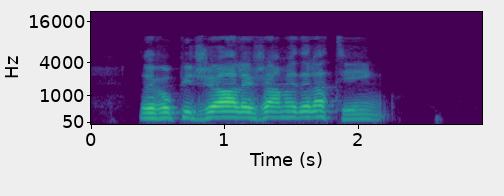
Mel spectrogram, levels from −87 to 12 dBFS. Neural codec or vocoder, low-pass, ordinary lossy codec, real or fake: none; 9.9 kHz; Opus, 32 kbps; real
